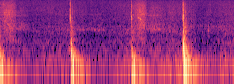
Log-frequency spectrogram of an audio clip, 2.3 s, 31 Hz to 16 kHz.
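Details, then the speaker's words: Steering shaft universal joint (cross) play gives dull, sharp knocks about twice a second as the wheel is rocked in place; the knock appeared after the steering rack was installed; fix is re-centering the joint and tightening its 13 mm bolts. "вот он стук пожалуйста на одном месте этот лев появился после того как установил яду рейку"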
